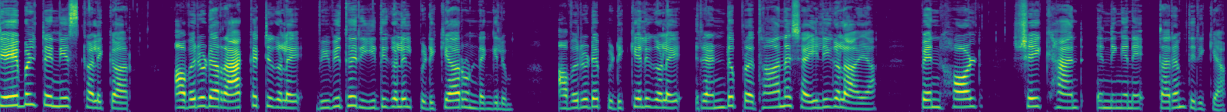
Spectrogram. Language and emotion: Malayalam, neutral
